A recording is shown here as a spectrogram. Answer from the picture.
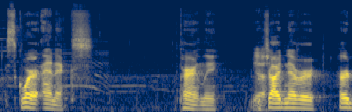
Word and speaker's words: Square Enix: time we learned okay Square Enix it's actually pronounced Square enex apparently which I'd never heard before but square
